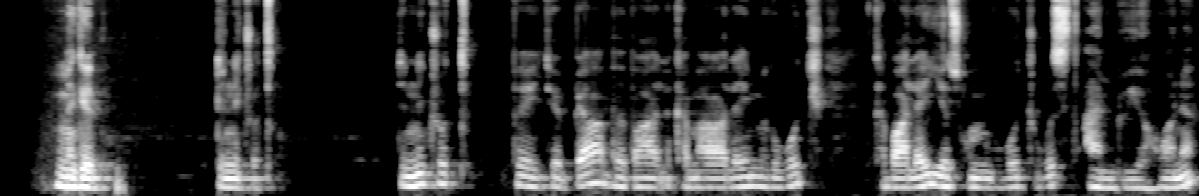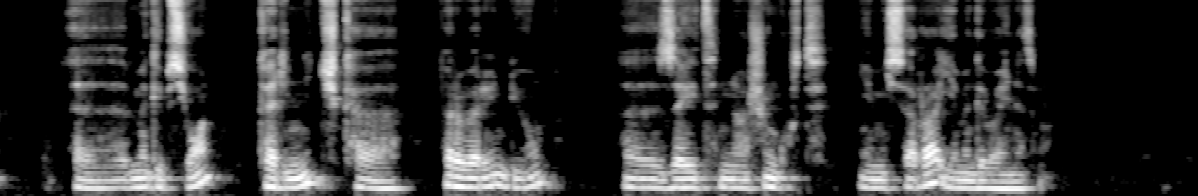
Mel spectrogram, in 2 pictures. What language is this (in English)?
Amharic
